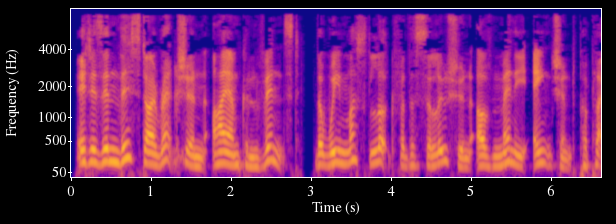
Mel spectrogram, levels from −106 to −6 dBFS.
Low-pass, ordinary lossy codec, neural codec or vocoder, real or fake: 7.2 kHz; MP3, 32 kbps; none; real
